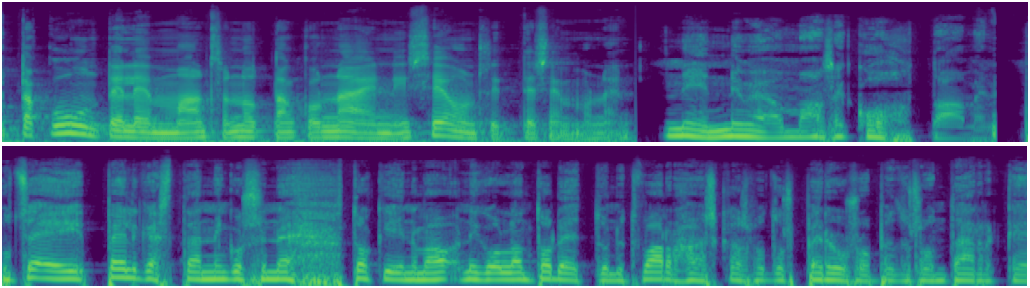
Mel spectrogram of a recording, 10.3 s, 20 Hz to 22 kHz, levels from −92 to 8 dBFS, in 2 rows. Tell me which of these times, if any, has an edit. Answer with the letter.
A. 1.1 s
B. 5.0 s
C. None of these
B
